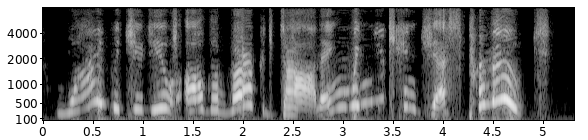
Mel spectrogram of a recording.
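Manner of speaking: bad English accent, high and swooping. Retelling what a man on the bus said, in a bad English accent as Alan Lorenz. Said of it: "he said to me in his fabulous English accent".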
